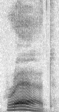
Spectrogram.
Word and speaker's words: read: use the form drew think thought read red we write it in the same way but we pronounce in different way remember read read send send change the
